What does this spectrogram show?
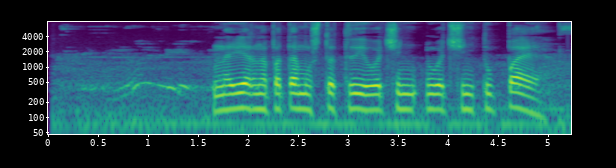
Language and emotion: Russian, angry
